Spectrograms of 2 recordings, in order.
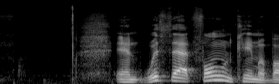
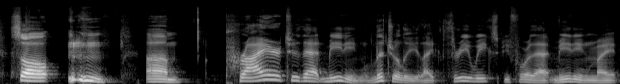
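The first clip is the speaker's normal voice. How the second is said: usual speaking voice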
